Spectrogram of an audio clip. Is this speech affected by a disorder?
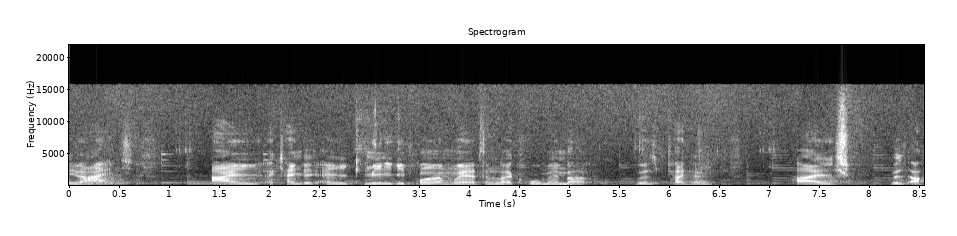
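Yes: cerebral palsy.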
